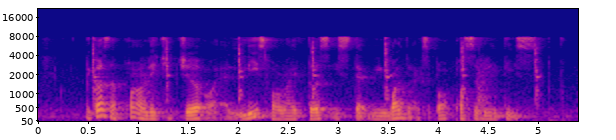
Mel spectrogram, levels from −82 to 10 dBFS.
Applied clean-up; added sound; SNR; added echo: none; Clock; 19 dB; none.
